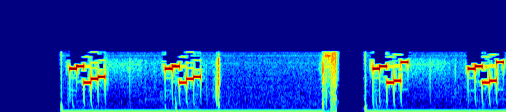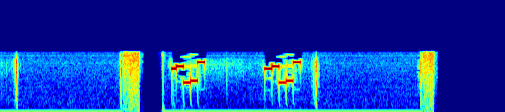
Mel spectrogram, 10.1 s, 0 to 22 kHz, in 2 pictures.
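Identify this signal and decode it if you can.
Five-tone selective call (ZVEI), heard as quick runs of five tones, tones of about 70 ms. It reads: 89134 89134 89122 89122 89122 89122
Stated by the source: Five-tone ZVEI selective call received on SDR.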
